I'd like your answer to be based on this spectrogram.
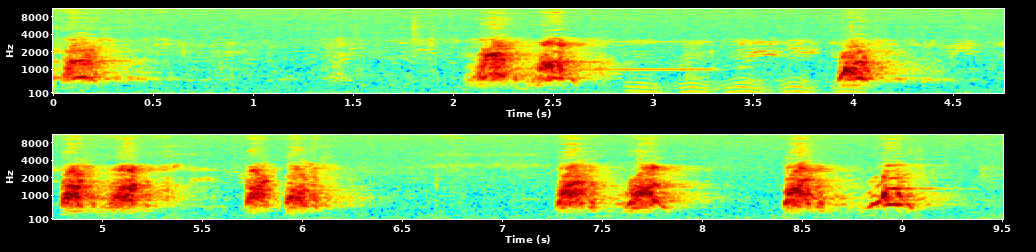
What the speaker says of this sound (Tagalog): galit yung aso sa akin oh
